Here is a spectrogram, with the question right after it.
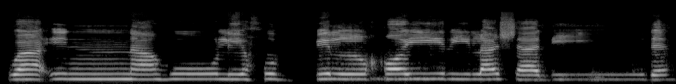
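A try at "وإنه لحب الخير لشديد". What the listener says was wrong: Wa innahu hu didorong dari itu ya, pangkal tenggorokan kan, ha besar. Nah, kalau yang ini kan dari tengah. Innahu hu ha itu ha bawah. Ha pangkal tenggorokan. Hu sempurnakan domahnya.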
